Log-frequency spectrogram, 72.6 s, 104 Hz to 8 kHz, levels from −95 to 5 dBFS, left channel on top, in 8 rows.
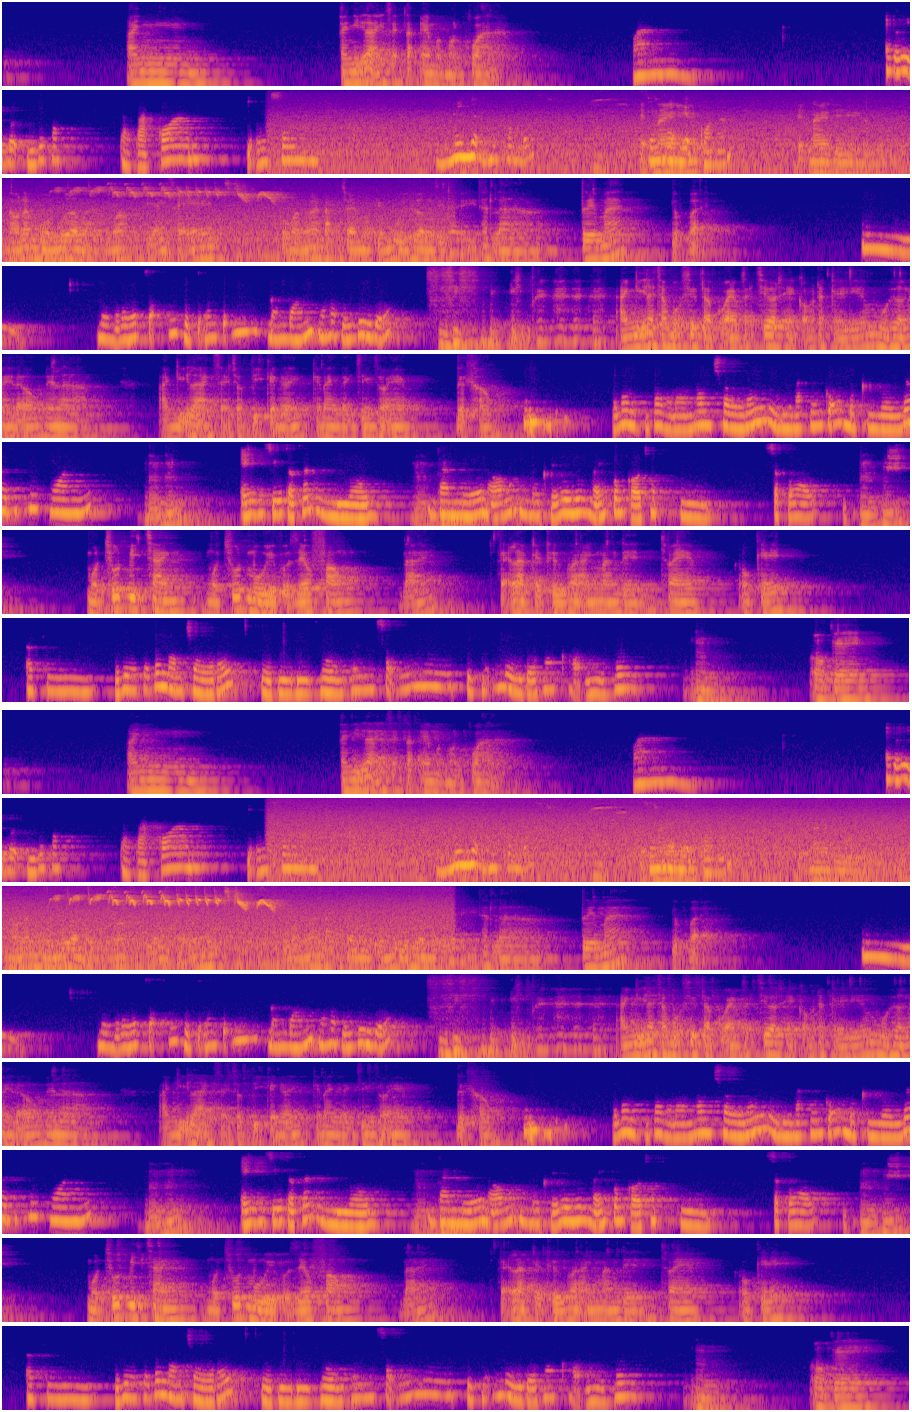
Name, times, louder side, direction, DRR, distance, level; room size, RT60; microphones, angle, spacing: voice 1, 1.2-2.1 3.4-5.0 15.4-16.1 17.0-20.3 20.9-24.4 24.8-25.2 31.5-37.2 37.9-40.4 40.9-41.3 46.8-47.3 49.5-50.0 54.0-54.4 55.3-58.0 58.4-58.8 59.5-61.5 61.8-62.3 70.4-70.8 71.6-72.2, left 1 dB, 75° left, 5 dB, 2.8 m, -28 dB
voice 2, 6.3-6.9 8.8-9.7 10.3-11.1 11.5-12.2 13.4-14.4 15.5-16.4 26.8-27.4 28.2-28.6 28.9-31.1 41.5-41.8 42.4-46.3 47.8-49.1 49.7-51.8 52.2-52.5 53.1-53.5 54.2-54.4 63.8-65.9 66.1-69.9, left 2 dB, 50° left, 7 dB, 0.9 m, -24 dB
sound 1, 11.7-22.7, right 7 dB, 85° right, 1.0 m, -28 dB
30.0 x 23.0 x 4.5 m, 0.93 s
head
